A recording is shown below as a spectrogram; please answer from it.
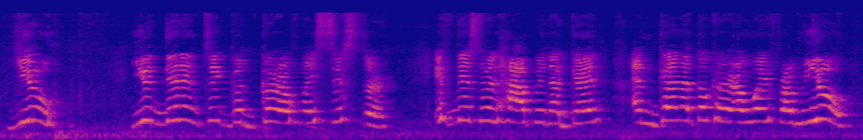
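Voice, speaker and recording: A young woman playing a bossy, protective younger sister in a student film, talking in a sharp, scolding way. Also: sits high, steady tone, fast, recorded from a distance, slight background noise, natural voice. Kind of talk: amateur student film acting.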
